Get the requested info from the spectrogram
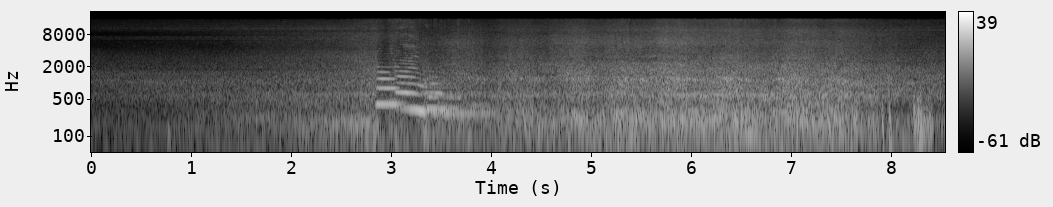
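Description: GWR Intercity Express Train passing through the station at speed without stopping. Its rising rush peaks about three seconds in, when it sounds a short two-note horn, high then low, and the loud rush of the passing carriages continues until near the end.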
